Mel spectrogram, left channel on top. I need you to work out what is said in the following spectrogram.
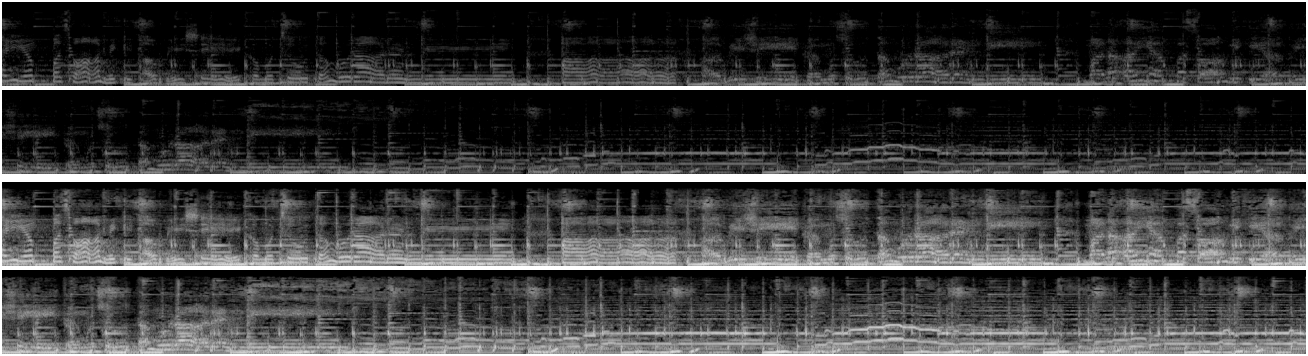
అయ్యప్ప స్వామికి అభిషేకము చూతము రండి. అభిషేకము చూతము రండి, మన అయ్యప్ప స్వామికి అభిషేకము చూతము రండి.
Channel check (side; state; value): left; quieter; 22.1 dB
